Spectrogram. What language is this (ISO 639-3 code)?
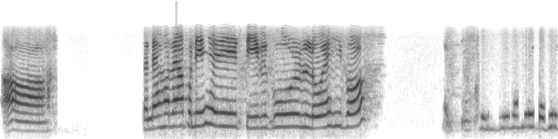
asm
